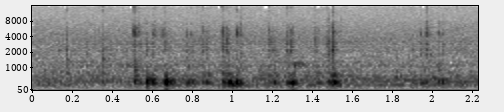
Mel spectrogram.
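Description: Faint computer-keyboard typing: a quick run of about half a dozen keystrokes starting about half a second in.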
